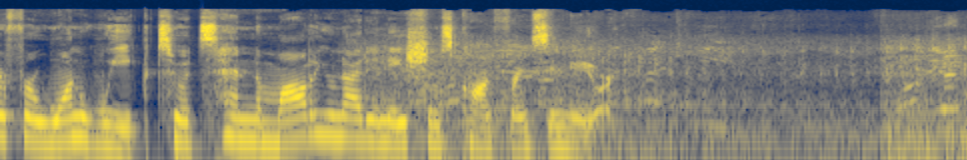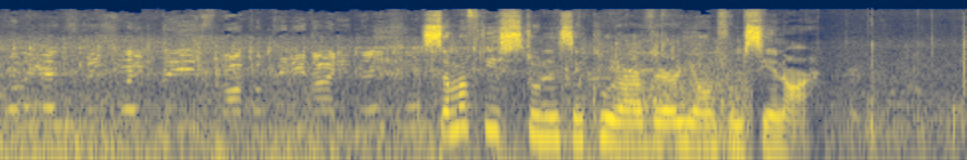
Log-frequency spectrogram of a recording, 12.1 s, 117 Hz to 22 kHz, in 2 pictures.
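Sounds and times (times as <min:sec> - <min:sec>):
people talking: 0:00.0 - 0:11.7
city traffic rumble: 0:00.9 - 0:12.0.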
